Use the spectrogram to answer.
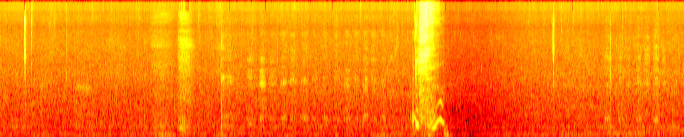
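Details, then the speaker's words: Person allergic to flowers deliberately sniffs flowers on the porch: a quiet sniff, then one loud, explosive sneeze in an otherwise quiet, rainy setting; a pollen-triggered sneeze. "but you know i'm gonna take a sniff and i'm gonna sneeze for you guys"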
